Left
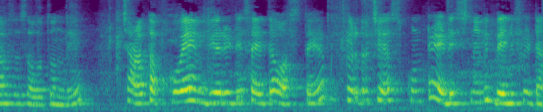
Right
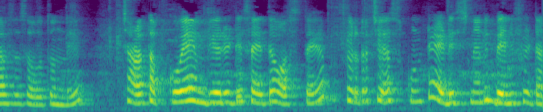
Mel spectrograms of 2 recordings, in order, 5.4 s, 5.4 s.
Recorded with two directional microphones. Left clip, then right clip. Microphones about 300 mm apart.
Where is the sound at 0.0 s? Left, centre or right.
Centre.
